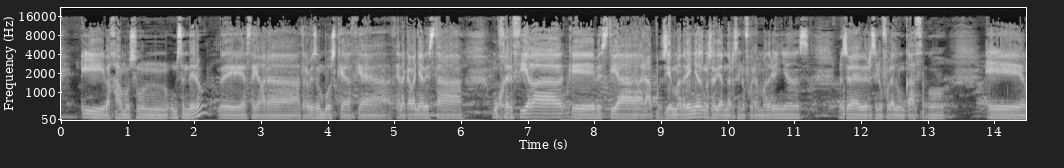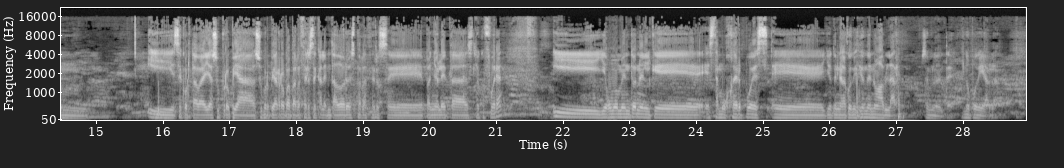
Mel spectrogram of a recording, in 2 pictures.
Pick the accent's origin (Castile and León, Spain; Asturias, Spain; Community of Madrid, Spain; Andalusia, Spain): Asturias, Spain; Sariego; de allí de mi pueblo de Sariego.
